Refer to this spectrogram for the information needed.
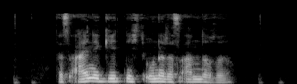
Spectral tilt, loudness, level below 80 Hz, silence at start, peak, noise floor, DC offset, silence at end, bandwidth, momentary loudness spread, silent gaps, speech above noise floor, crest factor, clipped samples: -6 dB/octave; -19 LUFS; -54 dBFS; 0.6 s; -2 dBFS; -58 dBFS; under 0.1%; 0.65 s; 11.5 kHz; 10 LU; none; 40 dB; 18 dB; under 0.1%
